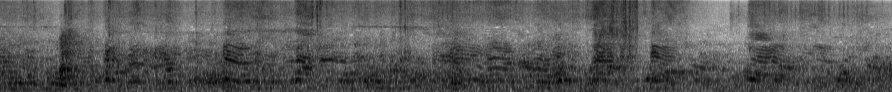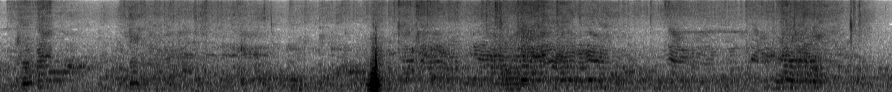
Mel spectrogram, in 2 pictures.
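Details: At Osaka Castle, Japan, Japanese honey bees from a colony that escaped hornet attacks and is now wintering fly out to forage in mild autumn weather; continuous droning of several passing bees, one loud sharp tap.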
